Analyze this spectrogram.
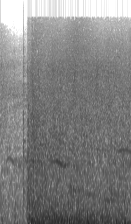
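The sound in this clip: An artillery shell explodes and overturns a machine gun in battle: one sudden heavy boom about half a second in, then a loud, sustained rumbling roar.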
